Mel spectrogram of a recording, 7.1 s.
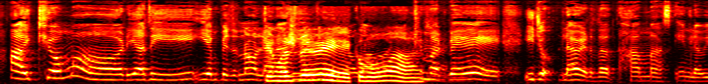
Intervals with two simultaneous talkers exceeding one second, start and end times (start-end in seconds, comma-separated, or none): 2.6-4.4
